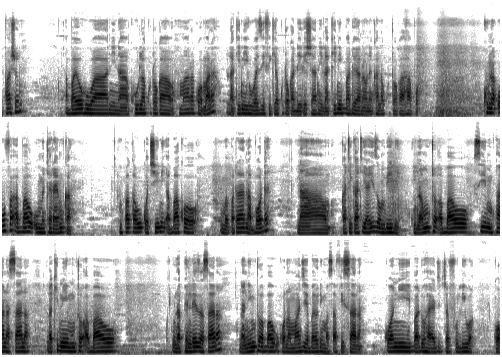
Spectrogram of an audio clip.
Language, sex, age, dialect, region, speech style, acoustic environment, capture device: Swahili, male, 25-34, Kenya - Nairobi Sheng-influenced, Kenya, relaxed, people talking, mobile / Linux / Chrome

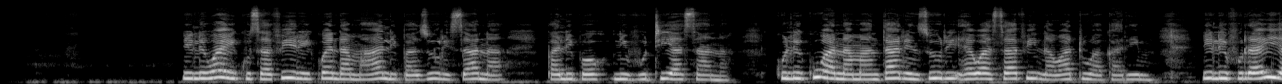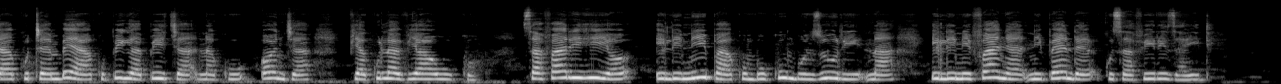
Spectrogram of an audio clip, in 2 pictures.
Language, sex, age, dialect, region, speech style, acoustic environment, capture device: Swahili, female, 35-44, Kenya - Nairobi Sheng-influenced, Kenya, happy; tired; relaxed; excited; focused, people talking; nature; traffic; construction; appliances, mobile / Linux / Chrome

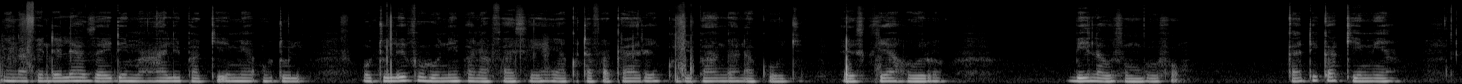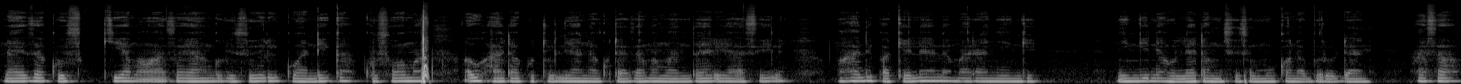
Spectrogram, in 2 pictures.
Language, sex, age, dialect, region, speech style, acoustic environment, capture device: Swahili, male, 18-24, Kenya - Mombasa, Kenya, relaxed, silence, mobile / Linux / Edge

